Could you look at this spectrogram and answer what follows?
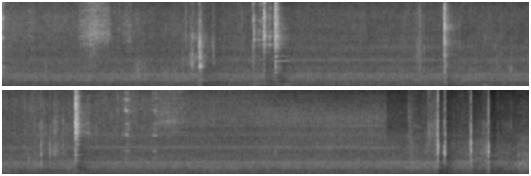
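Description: Scattered sharp clinks and taps from a stainless steel serving bowl being handled: one, a quick cluster about four seconds in, a few singles, and several close together near the end. A steady hiss runs underneath.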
